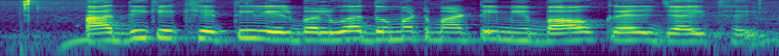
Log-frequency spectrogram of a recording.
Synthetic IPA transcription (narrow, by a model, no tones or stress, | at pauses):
aːd̪ʱikekʰet̪ileːlbəluad̪oməʈmaːʈimẽbaːʋkəeld͡ʒaːjt̪ʰɦəj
